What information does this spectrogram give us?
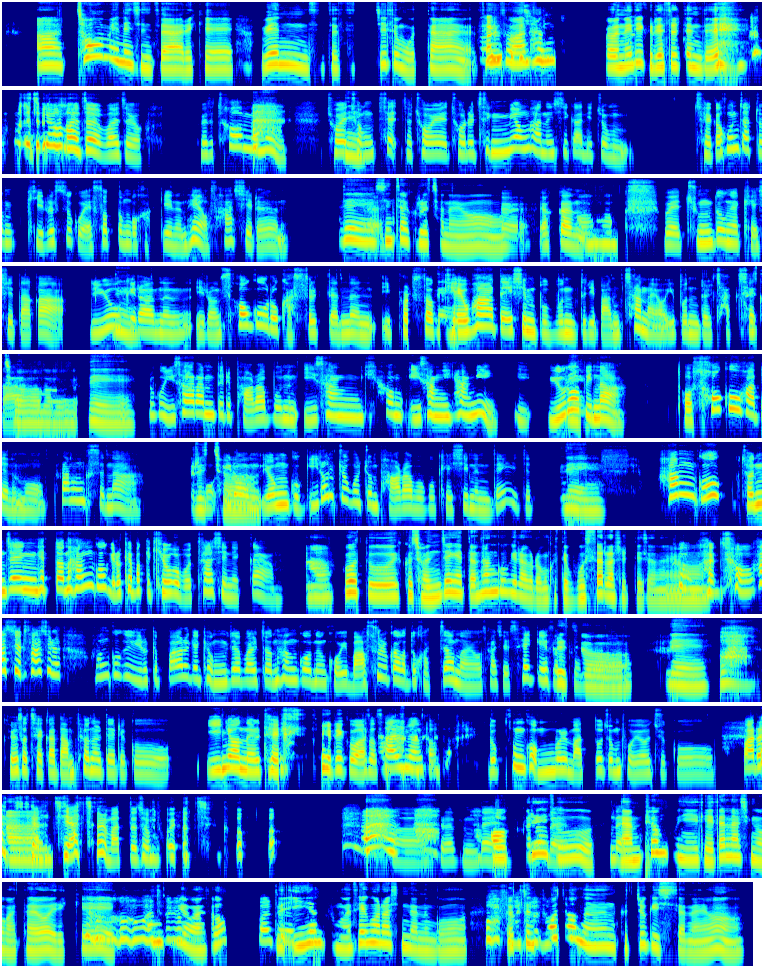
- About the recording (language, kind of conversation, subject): Korean, podcast, 함께 요리하면 사람 사이의 관계가 어떻게 달라지나요?
- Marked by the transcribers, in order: other background noise; laughing while speaking: "아이 맞아요"; laugh; laughing while speaking: "맞아요"; unintelligible speech; laughing while speaking: "그 맞죠"; tapping; laugh; laughing while speaking: "데리"; laughing while speaking: "빠른"; laugh; laughing while speaking: "보여주고"; laugh; laugh; laughing while speaking: "맞아요. 맞아요"; laughing while speaking: "어 맞아요"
